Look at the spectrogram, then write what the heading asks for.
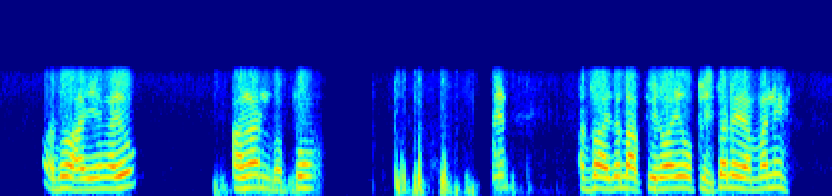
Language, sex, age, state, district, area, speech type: Manipuri, male, 30-45, Manipur, Churachandpur, rural, conversation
